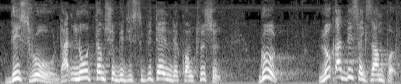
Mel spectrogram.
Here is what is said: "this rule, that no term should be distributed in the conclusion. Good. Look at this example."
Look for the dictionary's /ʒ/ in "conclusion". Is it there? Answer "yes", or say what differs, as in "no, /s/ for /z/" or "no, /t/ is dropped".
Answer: no, /ʃ/ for /ʒ/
